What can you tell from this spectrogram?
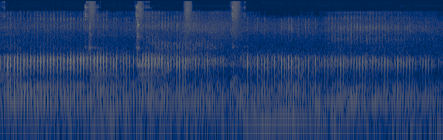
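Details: American Shorthair cat Connie purring loudly, like snoring, while seeking affection on her owner's lap during work. The purr is a deep, steady, continuous rumble with a fast, even pulse. A few brief clicks are heard.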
